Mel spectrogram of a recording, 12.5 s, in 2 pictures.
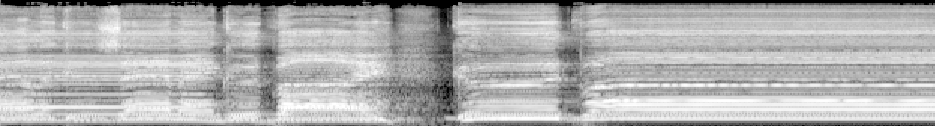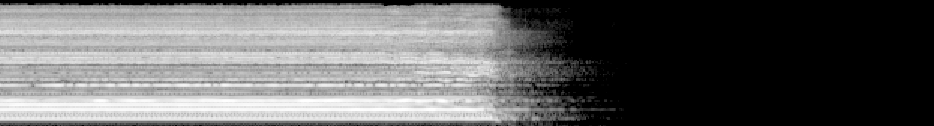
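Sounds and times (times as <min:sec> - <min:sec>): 
bass chorus singing: 0:00.0 - 0:09.9.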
